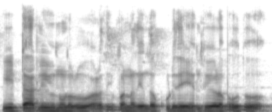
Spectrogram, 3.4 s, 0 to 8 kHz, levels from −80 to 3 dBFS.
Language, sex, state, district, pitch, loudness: Kannada, male, Karnataka, Koppal, 110 Hz, -16 LUFS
